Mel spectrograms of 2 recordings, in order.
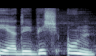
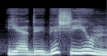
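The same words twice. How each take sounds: First: "উন" started straight on the vowel, "un"; mistaken pronunciation demo. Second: "ইউন" begun with a clear y glide, "yun"; correct glide pronunciation. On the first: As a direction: say "উন" as un, dropping the initial y glide. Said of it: "উন নয়". ("উন"-এর শুরুতে ই-ধ্বনি বাদ দিয়ে ভুল উচ্চারণ) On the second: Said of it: "এটা মনে রাখবেন". ("ইউন"-এর শুরুতে স্পষ্ট ই-য় ধ্বনি দিয়ে উচ্চারণ) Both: Shown as a demonstration.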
